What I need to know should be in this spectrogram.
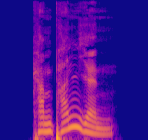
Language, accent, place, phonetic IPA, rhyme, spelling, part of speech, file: German, Germany, Berlin, [kamˈpanjən], -anjən, Kampagnen, noun, De-Kampagnen.ogg
- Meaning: plural of Kampagne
